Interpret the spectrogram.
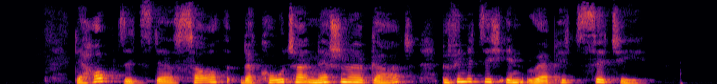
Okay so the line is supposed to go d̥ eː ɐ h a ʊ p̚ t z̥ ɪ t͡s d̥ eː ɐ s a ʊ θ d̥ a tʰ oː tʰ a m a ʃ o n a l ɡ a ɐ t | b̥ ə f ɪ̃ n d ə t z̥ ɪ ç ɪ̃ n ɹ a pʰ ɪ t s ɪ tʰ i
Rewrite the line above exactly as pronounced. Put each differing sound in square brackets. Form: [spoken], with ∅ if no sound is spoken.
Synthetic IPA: d̥ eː ɐ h a ʊ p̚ t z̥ ɪ t͡s d̥ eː ɐ s a ʊ θ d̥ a [kʰ] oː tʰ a [n] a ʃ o n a l ɡ a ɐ t | b̥ ə f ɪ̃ n d ə t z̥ ɪ ç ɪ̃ n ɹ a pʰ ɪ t s ɪ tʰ i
